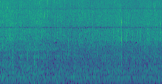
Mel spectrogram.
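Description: Onions frying in a skillet for a kielbasa stew, a steady, bright sizzle that holds at even loudness for a few seconds, with no talking.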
